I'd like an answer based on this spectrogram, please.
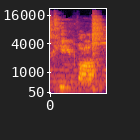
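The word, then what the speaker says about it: Hiwa: My name is Hiva. Spelled with a W, sounds like a V. It's Hawaiian.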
